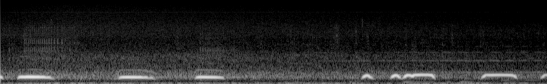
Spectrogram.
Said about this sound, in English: Remember to keep your eyes and ears open for great horned owls as they begin courting in December. The pair often have a beautiful duet, with the male having a deeper voice than the female.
